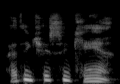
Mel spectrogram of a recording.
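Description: The stress is on the word 'can'.

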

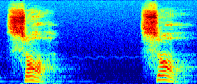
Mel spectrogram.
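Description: It is said in a tender, loving tone.

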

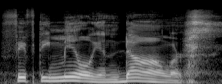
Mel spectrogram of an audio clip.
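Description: It is said in a Doctor Evil voice.

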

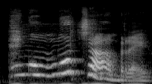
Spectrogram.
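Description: It is said in an excited voice.

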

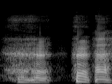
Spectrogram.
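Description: The laugh sounds knowing, like a near trick.

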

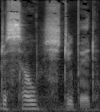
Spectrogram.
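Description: It is said with a frustrated, angry tone. The remark can provoke a negative action. "the tone, the frustration that was displayed"

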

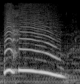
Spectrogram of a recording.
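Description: It sounds sincerely excited.

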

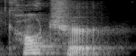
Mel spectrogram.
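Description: It is said in an American accent. "美音"

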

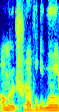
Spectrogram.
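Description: It is said in a put-on man's voice.

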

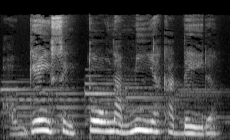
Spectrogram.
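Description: A very deep, strong voice is used.

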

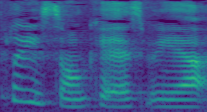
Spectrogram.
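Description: It is said in a young girl's voice.

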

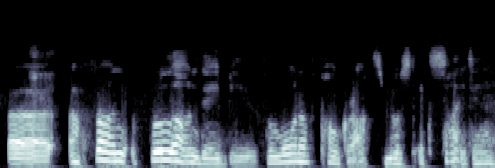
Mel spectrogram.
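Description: It is read in a put-on British accent. The speaker calls it right.

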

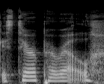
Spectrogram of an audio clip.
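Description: The name is said with an English accent. "with the English accent, it would be something like"

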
